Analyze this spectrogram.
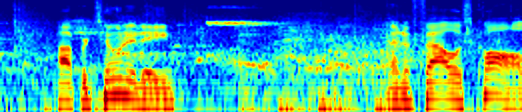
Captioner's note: whistle tweeting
